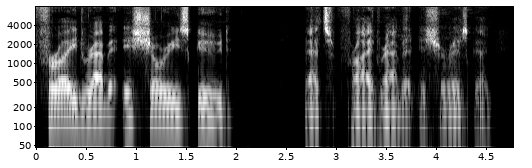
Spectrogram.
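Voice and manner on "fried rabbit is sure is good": put-on Ocracoke brogue accent. Speaker showing how the Ocracoke old-timers talk: Ocracoke brogue. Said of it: "where they all talk like this".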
